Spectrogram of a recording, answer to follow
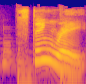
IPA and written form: ˈstɪŋˌreɪ (Stingray)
